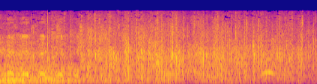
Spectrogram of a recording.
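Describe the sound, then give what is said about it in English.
People applaud steadily for several seconds after the signing of a bill, Nikki's law, in the state of Washington; dense overlapping claps at moderate volume, with a few faint voices mixed in beneath the clapping. “And having done so, everyone can applaud and bump elbows.”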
